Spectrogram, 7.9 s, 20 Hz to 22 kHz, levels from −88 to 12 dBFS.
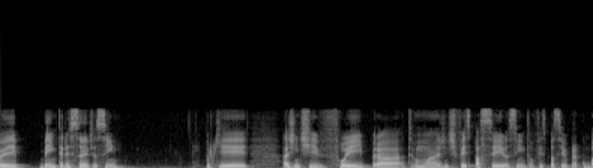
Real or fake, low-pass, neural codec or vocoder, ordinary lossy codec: real; none; none; none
